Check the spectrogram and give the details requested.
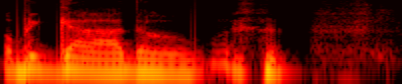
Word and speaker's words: Obrigado: I have to make the O apparent, right? Obrigado.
